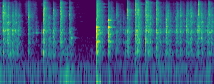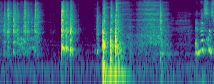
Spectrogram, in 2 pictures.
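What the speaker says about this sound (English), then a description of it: "in my sifter I have flour and a little bit of baking powder. So I'm going to sift that into the butter" Flour and a little baking powder are sifted from a sifter into butter in a bowl for pie crust: rapid, close rattling clicks come in several bursts separated by short pauses.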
